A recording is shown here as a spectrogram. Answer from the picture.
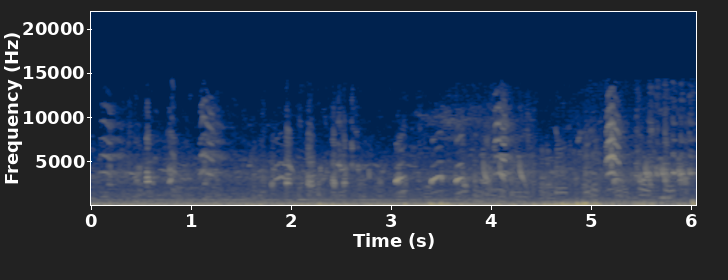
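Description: Many birds chirping and calling in short, quick notes, one after another, over a steady low background rumble.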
